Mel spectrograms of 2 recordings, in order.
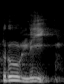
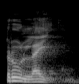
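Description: First: The second syllable sounds like 'lee'. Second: The second syllable sounds like 'lie'. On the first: The speaker calls it right. "I think it should be pronounced truly" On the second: The speaker calls it wrong. "Yena vandu enga teacher eppadi ma pronounce pannuvaanga?"

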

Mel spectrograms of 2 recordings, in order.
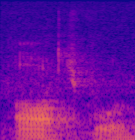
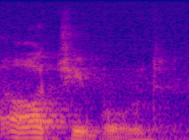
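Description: First: The name has no extra 'i' sound. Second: The name has an extra 'i' sound in it. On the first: The speaker calls it right. "There was no I in it" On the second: The speaker calls it wrong. "not Archibald"

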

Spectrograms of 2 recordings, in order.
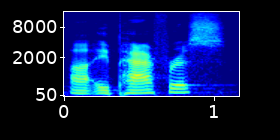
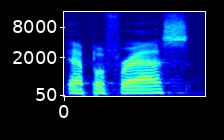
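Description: First: The name is said in a common variant pronunciation. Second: The name is said in its standard pronunciation. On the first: Some people say it this way. The speaker calls it wrong. "I know some people pronounce it Epaphras" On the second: This is how the name is properly said. The speaker calls it right. "but it's Epaphras"

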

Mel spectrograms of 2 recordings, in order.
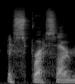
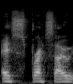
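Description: First: The word is said carefully and clearly. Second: The word is said loosely with a nasal quality. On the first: The speaker calls it right. "said it properly then" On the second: The speaker calls it wrong. "it's my sinuses. That's how I talk"

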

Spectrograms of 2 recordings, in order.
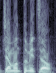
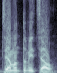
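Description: Both takes have the same delivery.

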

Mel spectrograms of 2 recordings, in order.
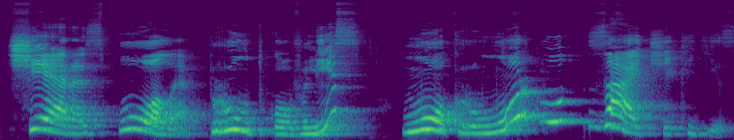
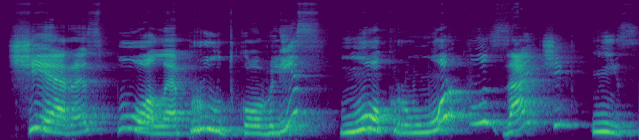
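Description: First: The rhyme is said slowly and clearly. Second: The rhyme is said quickly. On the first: "Всі слова вимовляємо чітко і виразно" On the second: "то й ми вимовимо швидкомовку швидше"

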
